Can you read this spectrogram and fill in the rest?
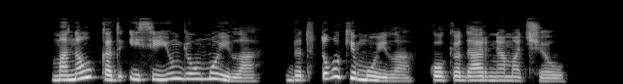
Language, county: Lithuanian, Panevėžys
